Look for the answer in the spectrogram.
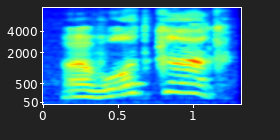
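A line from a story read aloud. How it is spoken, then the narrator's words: Woman exclaiming. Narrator (Russian): воскликнула соседка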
